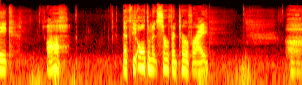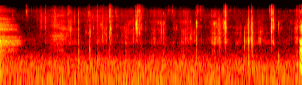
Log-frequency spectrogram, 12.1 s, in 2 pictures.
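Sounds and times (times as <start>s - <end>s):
close-up chewing: 6.5s - 12.0s
crab shell crunches and clicks: 6.5s - 12.0s.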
